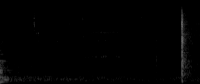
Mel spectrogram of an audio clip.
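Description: Near silence broken by one short, sharp click near the end, from handling a Coast A9R rechargeable pen light and its push-on USB charging cap.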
